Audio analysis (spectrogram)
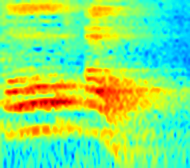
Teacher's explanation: ओ, कंठ के साथ साथ हमारा ओठ चलता है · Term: कंठोष्ठ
